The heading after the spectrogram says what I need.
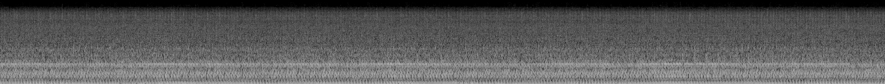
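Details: Car with 850cc injectors and a slipping steering pump belt, unable to rev up: uneven lumpy idle beat under steady hiss and faint whistle; rough idle, cause not found.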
